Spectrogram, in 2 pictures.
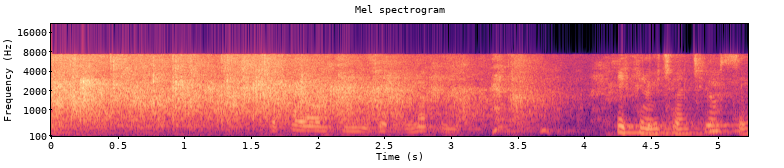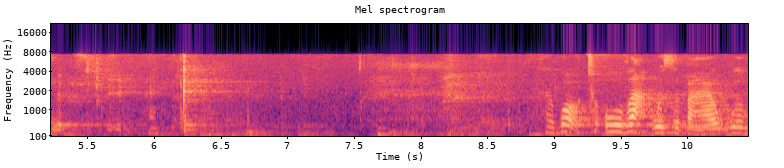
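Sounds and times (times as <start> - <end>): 
audience applause: 0.0 - 3.8
speech: 1.8 - 6.9, 8.9 - 10.4.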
